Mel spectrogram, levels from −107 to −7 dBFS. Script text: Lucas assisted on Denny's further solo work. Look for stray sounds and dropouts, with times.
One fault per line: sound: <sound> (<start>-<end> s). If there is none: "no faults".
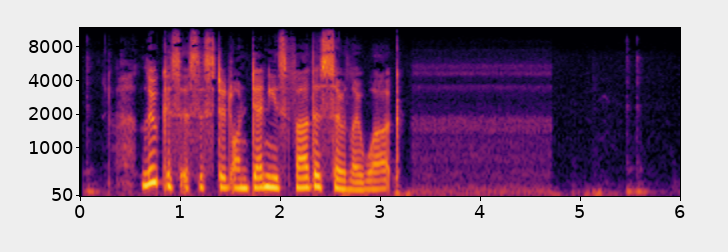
no faults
